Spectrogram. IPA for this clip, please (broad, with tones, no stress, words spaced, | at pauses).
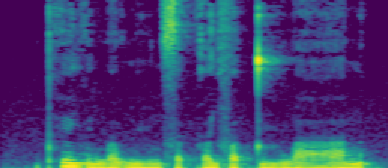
pʰe˥j lɪ˧ŋwɐ˨˧wn̪yː˧n sɐ˨t̚kɐ˨˥jfɐ˨˥t̚ t̪yː˨˧waː˨˥n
